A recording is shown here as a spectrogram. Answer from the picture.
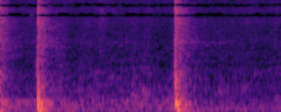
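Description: Boxing gloves smacking against gloves in a punching drill: two quick strikes right at the start, then a third about a second later.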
